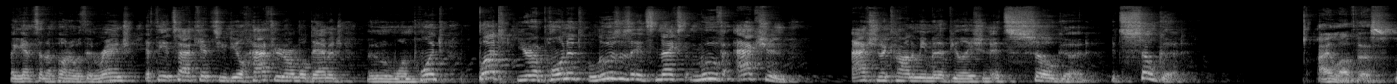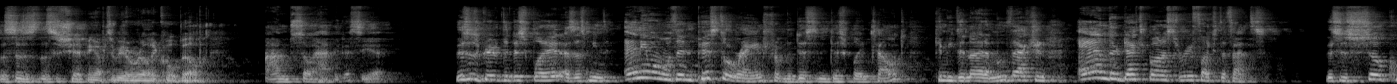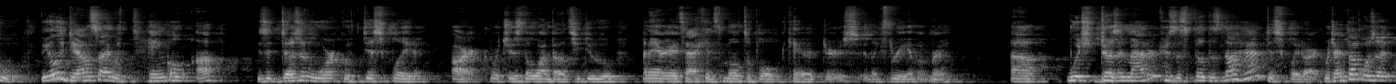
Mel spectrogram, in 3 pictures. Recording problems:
off-mic speech; far
room echo; slight; dies away in 0.7 s

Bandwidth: 16 kHz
